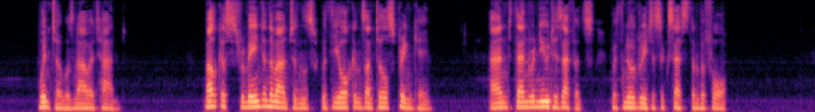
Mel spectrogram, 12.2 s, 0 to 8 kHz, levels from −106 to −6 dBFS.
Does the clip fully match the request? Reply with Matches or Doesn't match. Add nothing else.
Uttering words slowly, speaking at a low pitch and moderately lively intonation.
Matches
